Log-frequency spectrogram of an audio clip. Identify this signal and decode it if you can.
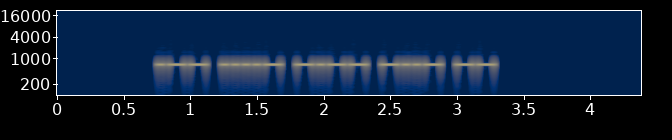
Morse code, heard as a keyed tone, about 29 wpm, 700 Hz. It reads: W4YXM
